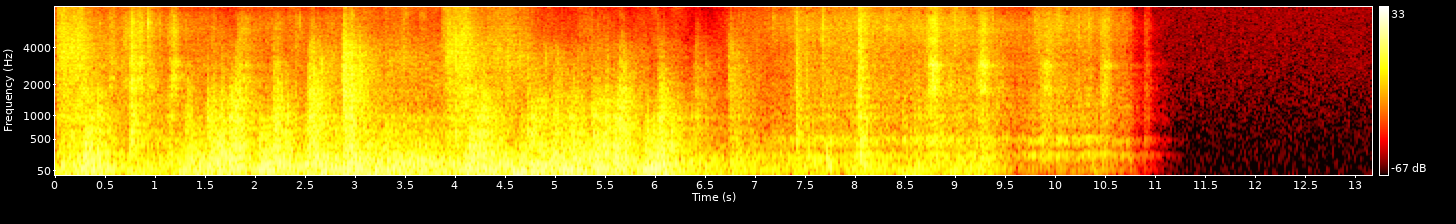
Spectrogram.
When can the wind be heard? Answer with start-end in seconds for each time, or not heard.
0.0-9.4.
